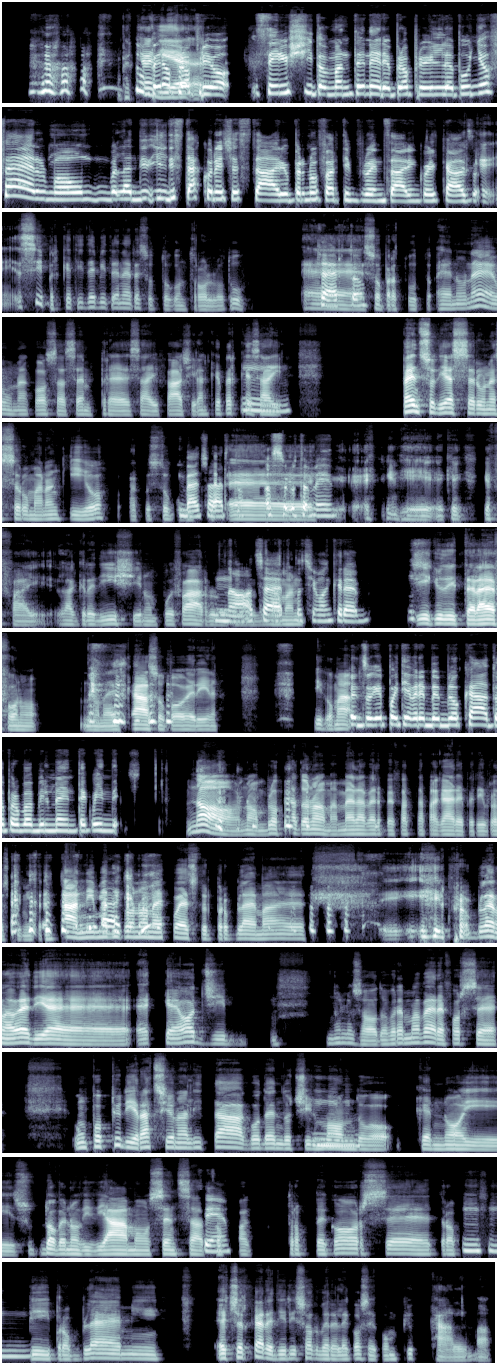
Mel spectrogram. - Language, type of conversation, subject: Italian, podcast, Come tieni sotto controllo l’ansia nella vita di tutti i giorni?
- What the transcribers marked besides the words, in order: chuckle; other background noise; drawn out: "Eh"; chuckle; tapping; chuckle; laughing while speaking: "Ecco"; chuckle; laughing while speaking: "il problema"; sigh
